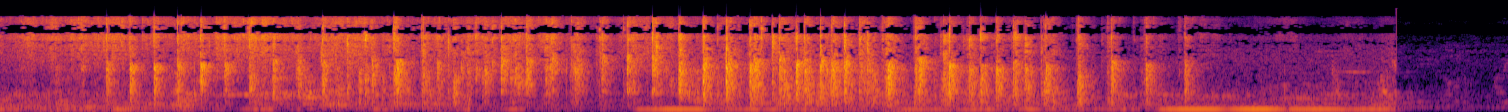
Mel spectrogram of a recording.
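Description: A group of men clap their hands steadily.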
